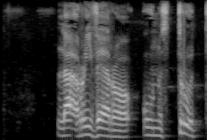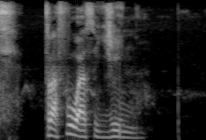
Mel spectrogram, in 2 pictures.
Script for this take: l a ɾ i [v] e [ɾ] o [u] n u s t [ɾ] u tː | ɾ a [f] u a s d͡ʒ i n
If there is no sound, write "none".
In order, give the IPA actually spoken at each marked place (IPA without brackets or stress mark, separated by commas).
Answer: v, ɾ, u, ɾ, f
